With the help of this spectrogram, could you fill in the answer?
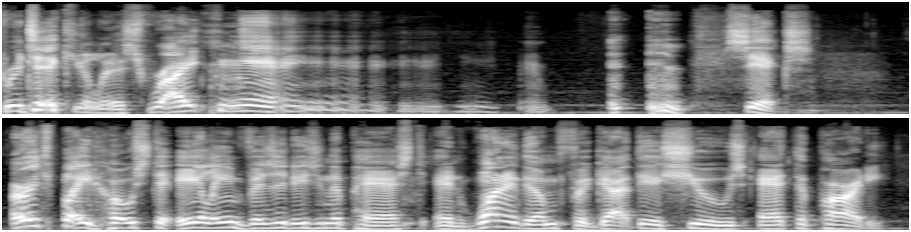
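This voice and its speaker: A man's voice: on the high side, creaky, a bit bright. An actor playing an irritable, disgraced geologist in a comic audio drama, testy, sarcastic and pedantic as he explains himself.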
